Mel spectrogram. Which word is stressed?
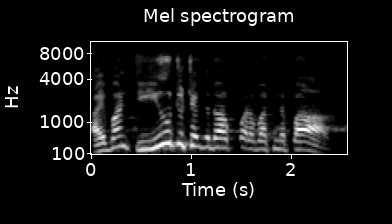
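you. The stress falls on the word you. The listener, not somebody else, should do it. "you, not somebody else"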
